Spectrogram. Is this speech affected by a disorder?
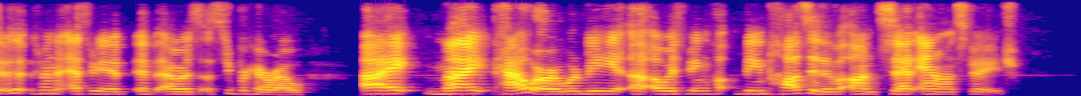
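Yes: Down syndrome; developmental disability.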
